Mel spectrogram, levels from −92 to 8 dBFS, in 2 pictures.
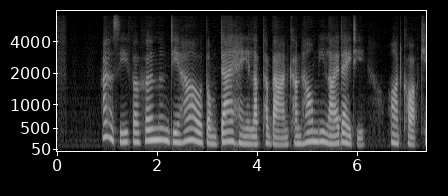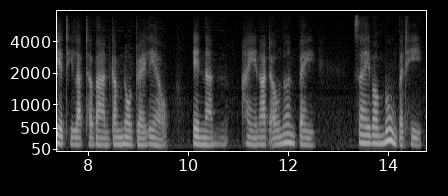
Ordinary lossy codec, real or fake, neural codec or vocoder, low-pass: none; fake; codec, 16 kHz, 0.2 kbps, FocalCodec; 7.2 kHz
